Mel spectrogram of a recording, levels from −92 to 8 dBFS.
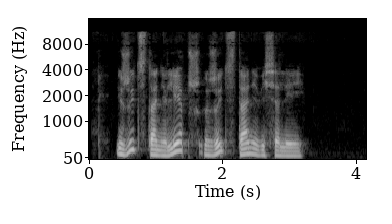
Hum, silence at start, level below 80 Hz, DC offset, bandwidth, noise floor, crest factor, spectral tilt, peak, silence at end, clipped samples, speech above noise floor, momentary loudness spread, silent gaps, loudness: none; 0.4 s; -62 dBFS; under 0.1%; 11.5 kHz; -77 dBFS; 18 dB; -6 dB/octave; -8 dBFS; 0.95 s; under 0.1%; 53 dB; 8 LU; none; -25 LUFS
